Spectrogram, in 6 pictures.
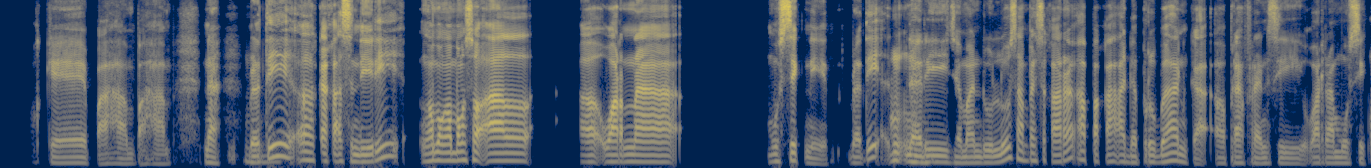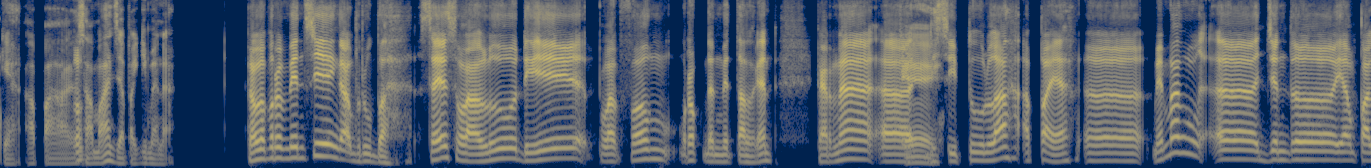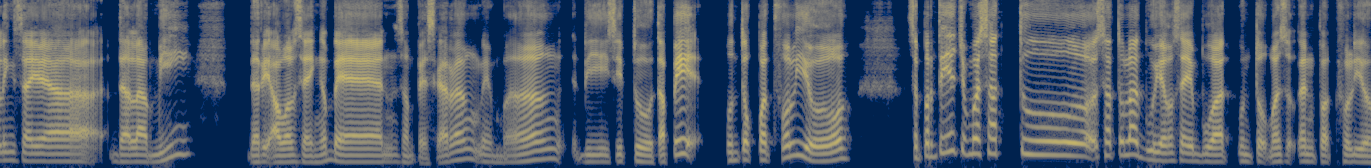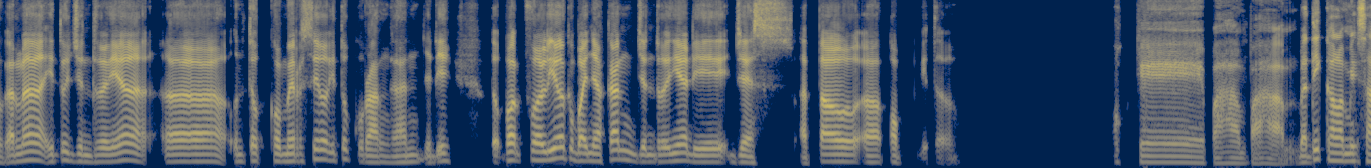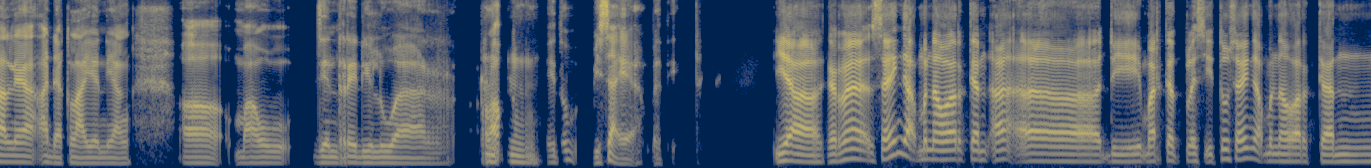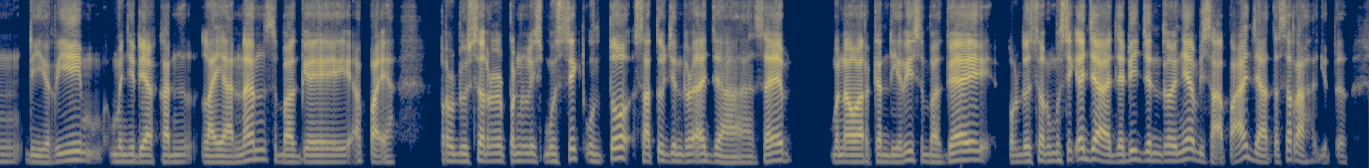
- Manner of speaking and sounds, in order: other background noise; tapping; drawn out: "satu"; in English: "marketplace"
- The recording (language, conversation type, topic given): Indonesian, podcast, Bagaimana kamu memilih platform untuk membagikan karya?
